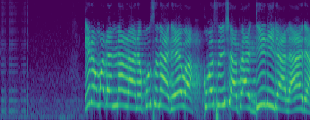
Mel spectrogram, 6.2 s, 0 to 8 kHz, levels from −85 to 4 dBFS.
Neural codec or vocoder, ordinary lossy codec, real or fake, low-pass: none; none; real; none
